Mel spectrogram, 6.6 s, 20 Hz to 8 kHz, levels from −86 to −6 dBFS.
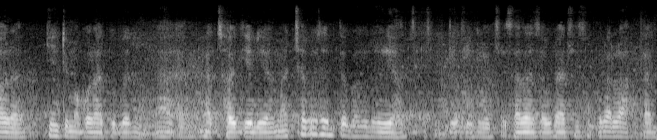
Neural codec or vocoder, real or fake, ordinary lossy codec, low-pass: codec, 24 kHz, 0.9 kbps, WavTokenizer, medium speech release version 1; fake; none; 7.2 kHz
